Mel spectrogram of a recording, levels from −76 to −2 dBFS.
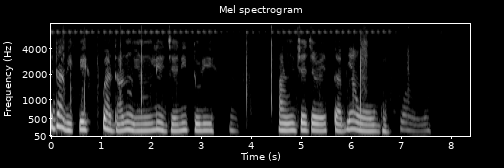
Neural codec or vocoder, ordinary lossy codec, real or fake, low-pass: none; none; real; none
